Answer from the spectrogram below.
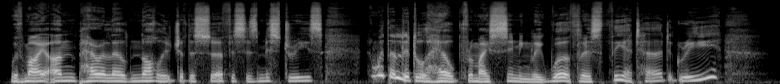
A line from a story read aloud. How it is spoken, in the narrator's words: Laney scoffed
